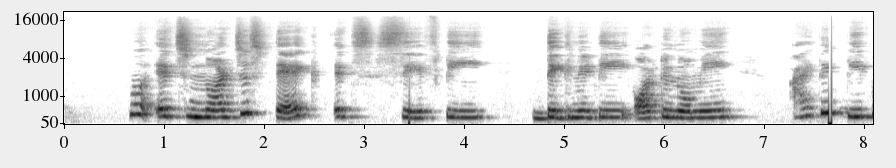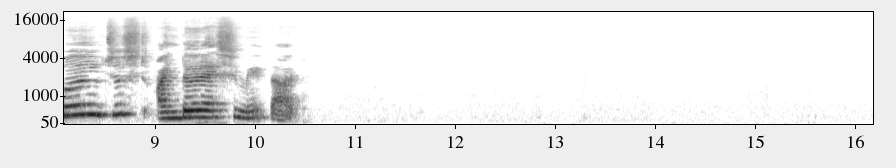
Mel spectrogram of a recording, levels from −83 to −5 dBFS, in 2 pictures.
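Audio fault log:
3.44 s, underrun with held sample: the output freezes for about 6 ms at its last level, then jumps back because roughly that much audio was skipped.
7.64 to 7.67 s, underrun with held sample: a 30 ms flat hold at its last level. Unlike a dropout to silence, it starts almost clicklessly, then resumes past about 30 ms of lost audio.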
